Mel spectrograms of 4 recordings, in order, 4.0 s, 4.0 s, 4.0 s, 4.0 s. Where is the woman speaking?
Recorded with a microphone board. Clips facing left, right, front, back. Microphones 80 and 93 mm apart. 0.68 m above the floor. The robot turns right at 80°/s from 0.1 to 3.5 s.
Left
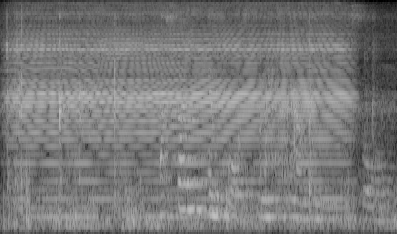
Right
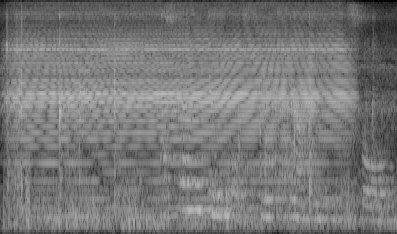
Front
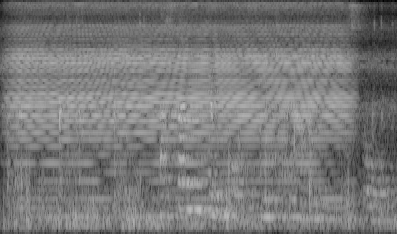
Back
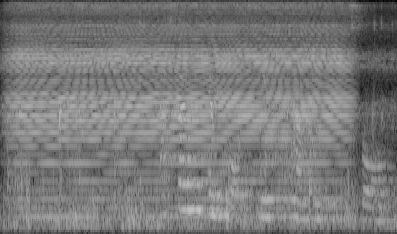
55° left, 4.5 m; by 3.9 s 150° right, 4.5 m.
